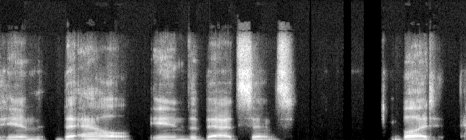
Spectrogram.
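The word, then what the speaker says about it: בעל: This is with a double pathak. So Baal is how that would be pronounced, and it means Lord or owner.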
